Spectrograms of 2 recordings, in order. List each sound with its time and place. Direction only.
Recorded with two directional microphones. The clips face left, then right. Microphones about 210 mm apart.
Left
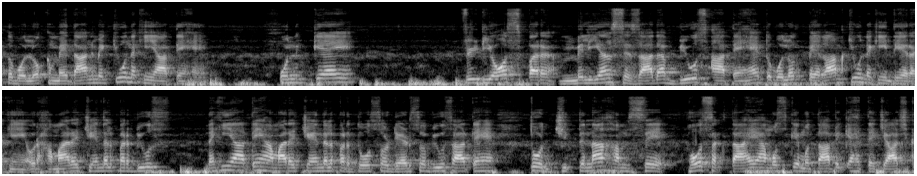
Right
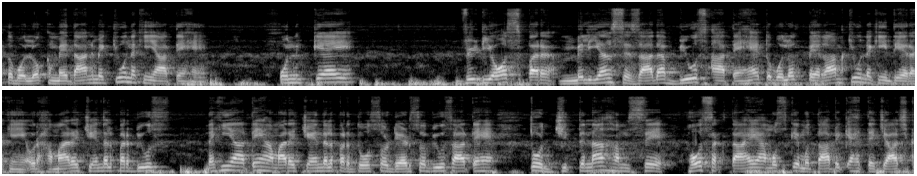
0.0 s speech: 30° right (ahead or behind)
4.8 s speech: 30° right (ahead or behind)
